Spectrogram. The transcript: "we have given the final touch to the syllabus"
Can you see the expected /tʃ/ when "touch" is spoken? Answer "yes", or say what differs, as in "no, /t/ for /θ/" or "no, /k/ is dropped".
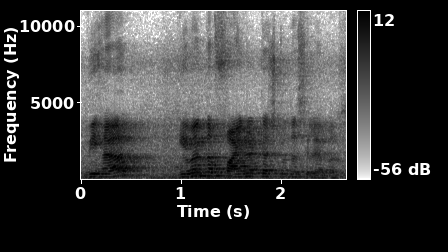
yes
